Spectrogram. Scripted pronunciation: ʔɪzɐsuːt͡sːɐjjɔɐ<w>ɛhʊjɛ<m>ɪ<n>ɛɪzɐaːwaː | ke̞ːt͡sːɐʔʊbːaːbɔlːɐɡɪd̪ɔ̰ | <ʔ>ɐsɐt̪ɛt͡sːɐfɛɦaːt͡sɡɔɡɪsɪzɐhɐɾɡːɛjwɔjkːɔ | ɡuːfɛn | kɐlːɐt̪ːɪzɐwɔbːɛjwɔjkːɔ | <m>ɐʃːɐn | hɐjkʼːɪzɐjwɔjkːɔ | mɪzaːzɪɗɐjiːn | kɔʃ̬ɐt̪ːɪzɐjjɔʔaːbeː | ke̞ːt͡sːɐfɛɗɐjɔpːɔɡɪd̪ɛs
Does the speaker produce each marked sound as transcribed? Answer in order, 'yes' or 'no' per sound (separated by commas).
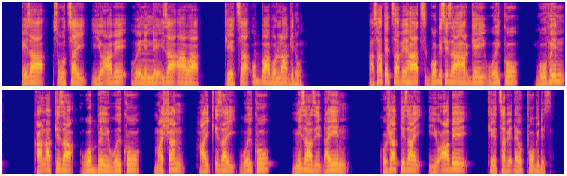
no, no, no, yes, yes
